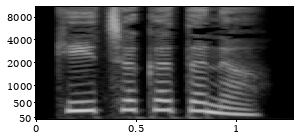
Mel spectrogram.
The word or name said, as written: ಕೀಚಕತನ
